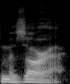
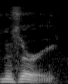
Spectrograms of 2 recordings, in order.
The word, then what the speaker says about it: Missouri: I'm kidding I'm kidding I know it's maora yeah baby you're I'm sorry that's how Grandpa Simpson pronounces it okay it's wrong it's Missouri you're telling Grandpa Simpson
